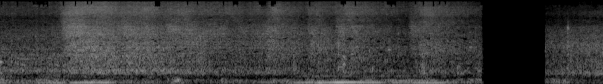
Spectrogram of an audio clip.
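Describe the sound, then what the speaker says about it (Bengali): Continuous bubbling hiss of water boiling in a pot with a spice mixture for an egg curry, close and fairly loud, cut by a brief silent gap near the end. "জল ফুটে গেছে"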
